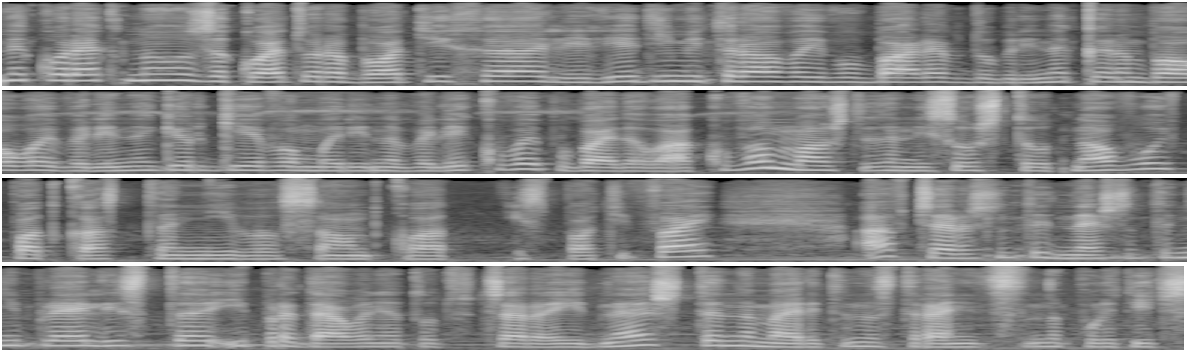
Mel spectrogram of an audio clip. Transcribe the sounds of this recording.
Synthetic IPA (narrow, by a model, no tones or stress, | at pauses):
nɛkoɾɛkt̪nozɐkoɛt̪ʊɾɐbɔt̪ixəlʲilijəd̪imit̪ɾɔvəivobalɛvd̪obɾinəkəɾəmbɔvəivɛlinəɡʲɪoɾɡʲiɛvəmɐɾinəvɛlikovəipobɛd̪ɛlˠakovəmɔʒɛt̪ɛd̪ɐnʲislˠuʃə̥t̪ɛot̪nɔvʊifpɔt̪kast̪ənivəfsant̪klˠat̪ispɔt̪ifajɐft͡ʃɛɾəʃnət̪əid̪nɛʃnət̪əniplɛlist̪əʔipɾɛd̪avɐniət̪əot̪ft͡ʃɛɾəid̪nɛsʃt̪ɛnɐmɛɾit̪ɛnɐst̪ɾʔanit̪sət̪ənɐpolit̪it͡ʃɛ̥s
